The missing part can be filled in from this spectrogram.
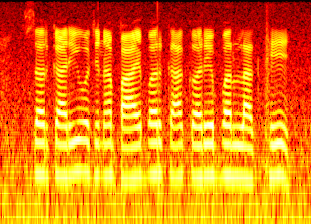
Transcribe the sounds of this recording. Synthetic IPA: səɾkaɾijod͡ʒnapajbəɾkakəɾebəɾlaɡt̪ʰe

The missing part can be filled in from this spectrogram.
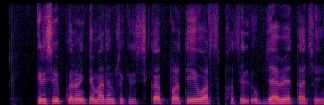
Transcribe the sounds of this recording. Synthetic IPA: kɾɪsiup̚kəɾənkemaːd̪ʱjəmsekɾiskakpɾət̪iʋəɾspʰəsilup̚d͡ʒabet̪at͡ʃʰi

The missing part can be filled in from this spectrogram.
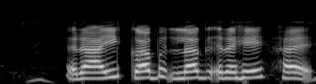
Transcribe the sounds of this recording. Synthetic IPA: ɾaikəbləɡɾəɦehəe

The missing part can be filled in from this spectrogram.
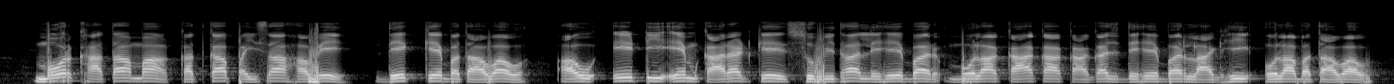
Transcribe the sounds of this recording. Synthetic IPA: moːɾkʰaːt̪amãkət̪kapəɪsaɦəwe | d̪eːkːebət̪aːwə | əueʈiʔemkaːɾəʈkesʊwɪd̪ʱaleɦebəɾmolakakakaːɡəd͡ʒd̪eːɦebəɾlaːɡɦioːlabət̪aːwəw

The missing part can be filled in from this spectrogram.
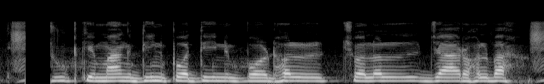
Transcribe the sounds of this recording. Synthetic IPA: d͡ʒuʈkemaŋɡd̪inpɔd̪inbəɽʱəlt͡ʃələld͡ʒaɾəɦəlba

